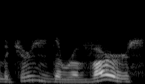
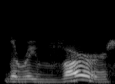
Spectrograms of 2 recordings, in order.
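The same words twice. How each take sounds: First: Said in the usual way. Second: Slow, over-explained reverse; drawn out reverse. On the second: Retold or imitated. A guy demonstrating the word to a comedian, slowly drawn out. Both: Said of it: "he even gave me the demonstration".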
